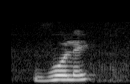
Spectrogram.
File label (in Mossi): "vole", moore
